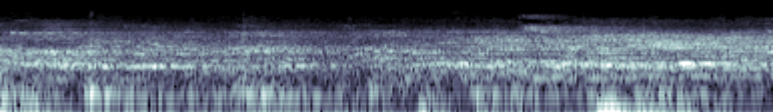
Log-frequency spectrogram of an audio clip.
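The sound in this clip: A basketball is dribbled on the court during a Bulldogs game, its steady rhythmic bounces running under a bed of crowd noise while a voice talks over them.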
